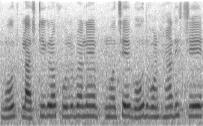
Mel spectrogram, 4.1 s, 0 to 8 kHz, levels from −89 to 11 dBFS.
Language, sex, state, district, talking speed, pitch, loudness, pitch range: Odia, female, Odisha, Sambalpur, 130 wpm, 235 Hz, -17 LUFS, 225-240 Hz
